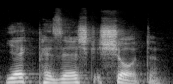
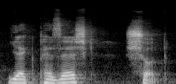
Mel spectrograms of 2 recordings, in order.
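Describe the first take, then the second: No difference in how they are said.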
